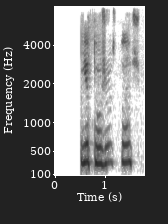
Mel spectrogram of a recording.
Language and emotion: Russian, sad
